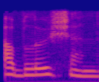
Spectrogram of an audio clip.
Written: ablution

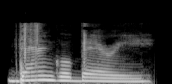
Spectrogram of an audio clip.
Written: dangleberry

